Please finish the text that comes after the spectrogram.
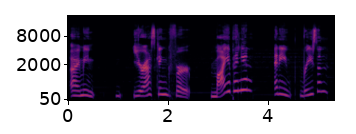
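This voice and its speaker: A woman's voice: high voice, sing-song, slow pace, dry recording, faint music behind. A woman hosting a let's play, improvising role-play dialogue and commentary in an informal, conversational way.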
